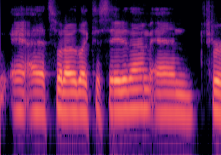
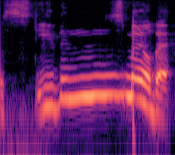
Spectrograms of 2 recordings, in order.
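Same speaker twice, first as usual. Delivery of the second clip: slow, drawn-out sultry announcer; mock sultry mailbag intro; 8 semitones higher, much slower than usual. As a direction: stretch it like a smooth radio host. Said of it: "with a sultry voice".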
